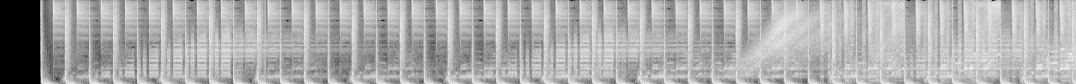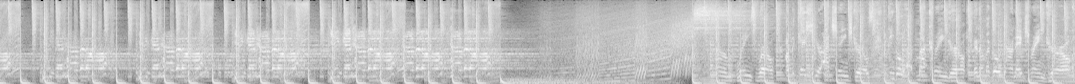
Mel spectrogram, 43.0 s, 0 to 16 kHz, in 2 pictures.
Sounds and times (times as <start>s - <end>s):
Music: 0.8s - 43.0s.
